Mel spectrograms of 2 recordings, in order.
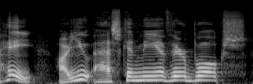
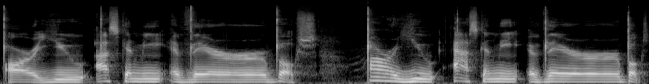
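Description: First: "Hey, are you asking me if they're books?" pitched high as a question; high, measured query on "Hey, are you asking me if they're books?"; question intonation. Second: Slow, evenly beaten English phrase; stretched words linked in steady rhythm; rhythmic drill. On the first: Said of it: "entonación sería, como es pregunta". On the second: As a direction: chant it slowly to a teaching beat. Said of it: "la hacemos con ritmo". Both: Shown as a demonstration.

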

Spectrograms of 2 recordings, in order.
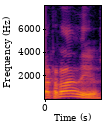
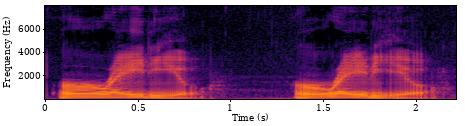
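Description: First: "radio" with Spanish RA; Spanish-style RA-dyo; Spanish pronunciation. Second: "radio" said as REY-rio; English-style RAY-dee-o; English pronunciation. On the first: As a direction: say radio as RA-dio. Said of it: "no se pronuncia radio". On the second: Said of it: "se pronuncia". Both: Shown as a demonstration.

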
